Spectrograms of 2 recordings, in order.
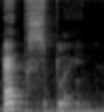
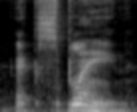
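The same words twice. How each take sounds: First: The stress is on the first syllable. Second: The stress is on the second syllable. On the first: The speaker calls it wrong. "it sounds terrible if we say" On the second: The speaker calls it right. "The accent is on the second syllable. Listen"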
